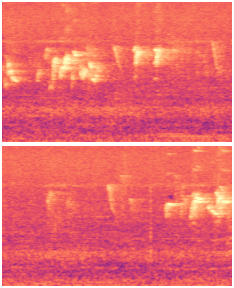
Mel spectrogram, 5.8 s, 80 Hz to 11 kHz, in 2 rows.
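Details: Red-whiskered bulbul, a lure bird used in trapping on 16 September 2019, singing in a competitive style to call wild birds: short bright warbled phrases of high, quick notes in bursts, over a steady low hum.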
